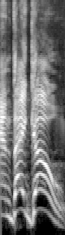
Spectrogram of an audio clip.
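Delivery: high, loud, driving sermon delivery; full-force preaching. Real, not acted. Preacher challenging church about their words, high full-force preaching. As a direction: raise it to an insistent preacher's shout.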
